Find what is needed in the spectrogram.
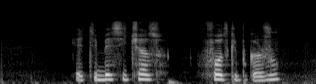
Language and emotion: Russian, neutral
